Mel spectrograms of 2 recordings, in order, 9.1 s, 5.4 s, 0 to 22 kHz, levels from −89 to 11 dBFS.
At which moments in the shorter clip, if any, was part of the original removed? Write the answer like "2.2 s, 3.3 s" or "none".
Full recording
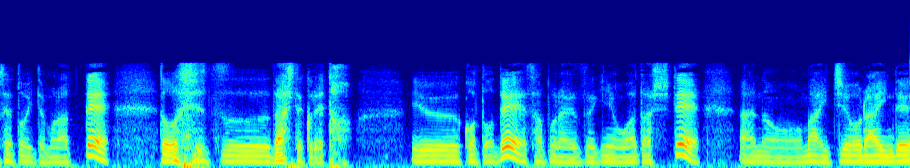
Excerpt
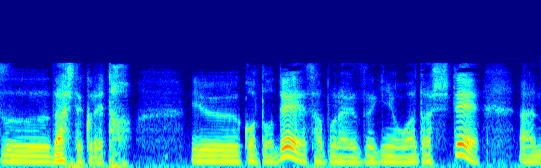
none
